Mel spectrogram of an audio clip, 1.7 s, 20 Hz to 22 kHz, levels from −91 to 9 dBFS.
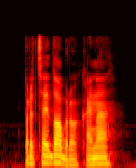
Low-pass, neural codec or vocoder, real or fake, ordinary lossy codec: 9.9 kHz; vocoder, 22.05 kHz, 80 mel bands, Vocos; fake; none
